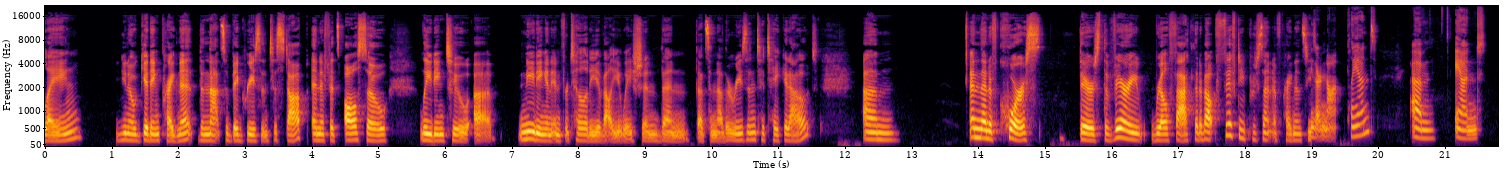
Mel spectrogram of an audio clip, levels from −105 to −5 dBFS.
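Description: A speech recording whose final section, from 18.98 s to the end at 21.80 s, plays at the wrong speed, 1.35 times too fast, likely from a wrong playback clock. The voice jumps about five semitones higher and hurried. A spectrogram shows harmonics shifted upward, and the waveform looks compressed in time.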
